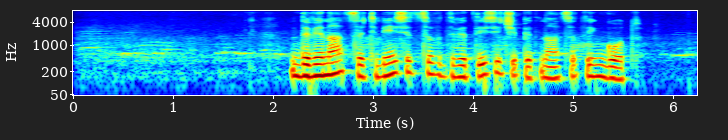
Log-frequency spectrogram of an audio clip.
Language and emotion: Russian, neutral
